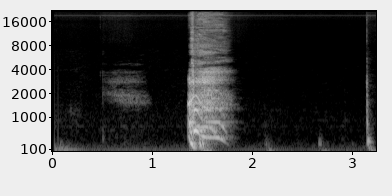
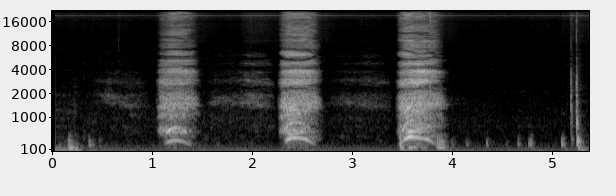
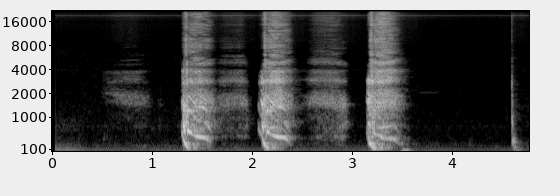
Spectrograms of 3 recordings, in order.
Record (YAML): cough_length: 3.2 s
cough_amplitude: 32768
cough_signal_mean_std_ratio: 0.28
exhalation_length: 5.4 s
exhalation_amplitude: 23494
exhalation_signal_mean_std_ratio: 0.39
three_cough_length: 4.8 s
three_cough_amplitude: 32768
three_cough_signal_mean_std_ratio: 0.38
survey_phase: beta (2021-08-13 to 2022-03-07)
age: 65+
gender: Female
wearing_mask: 'No'
symptom_none: true
smoker_status: Never smoked
respiratory_condition_asthma: false
respiratory_condition_other: false
recruitment_source: REACT
submission_delay: 1 day
covid_test_result: Negative
covid_test_method: RT-qPCR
